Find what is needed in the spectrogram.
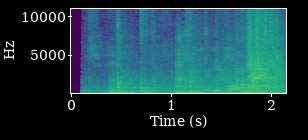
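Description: Basketball bouncing on an outdoor hard court, two low thumps about half a second apart, with players' voices calling out near the end.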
